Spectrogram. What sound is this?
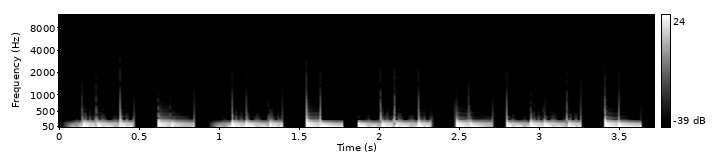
alkebass edit
Bassline Sequencer loop
Sequencer, Bassline, loop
